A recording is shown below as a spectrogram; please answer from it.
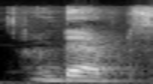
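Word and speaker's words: debts: हैं डेप्थ ठीक है यह पढ़ा जाता है डेप्थस में बी जो होता है वो साइलेंट होता है अगर आप कॉमर्स के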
